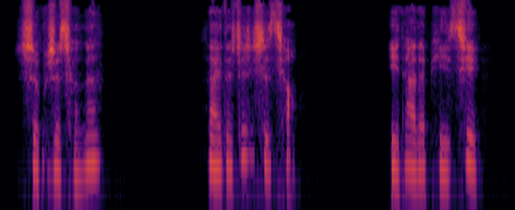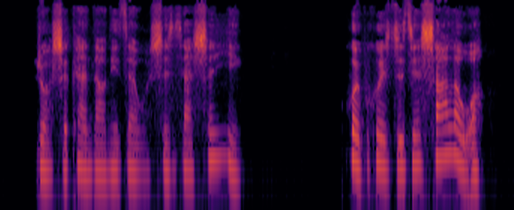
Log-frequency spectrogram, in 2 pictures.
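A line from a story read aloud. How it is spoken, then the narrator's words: Low voice. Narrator (Chinese): 男人低声说道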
